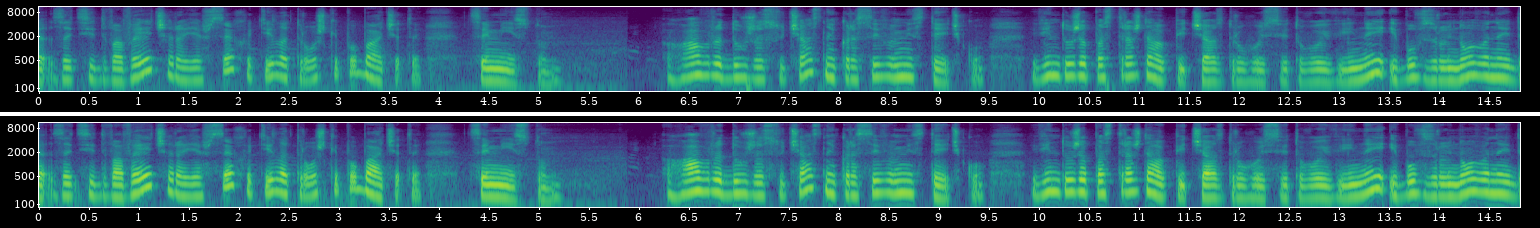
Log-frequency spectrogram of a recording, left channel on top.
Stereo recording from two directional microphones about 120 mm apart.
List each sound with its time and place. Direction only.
0.0 s speech: 20° right (ahead or behind)
6.4 s speech: 30° right (ahead or behind)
